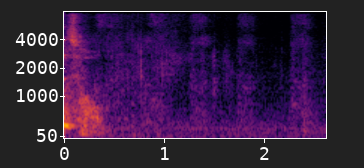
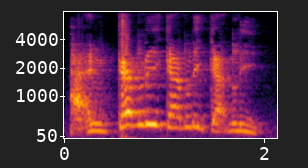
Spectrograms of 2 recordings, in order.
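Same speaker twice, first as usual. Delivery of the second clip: high, loud start, then slower and settling; gleeful cry; 8 semitones higher, 6 dB louder than usual. A narrator's reading. Dudley bouncing down to his family, high gleeful cry. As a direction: call it out gleefully.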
